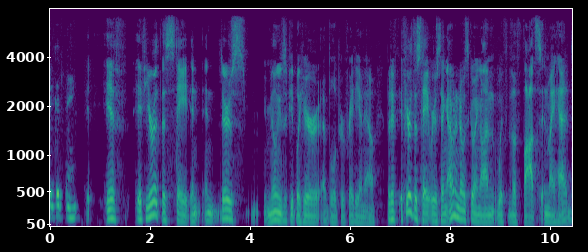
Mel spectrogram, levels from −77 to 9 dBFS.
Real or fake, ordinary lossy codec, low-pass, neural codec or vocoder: real; AAC, 32 kbps; 7.2 kHz; none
